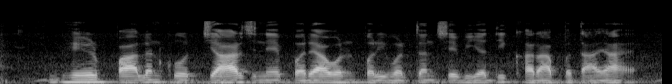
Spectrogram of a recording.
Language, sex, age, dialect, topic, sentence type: Hindi, male, 46-50, Kanauji Braj Bhasha, agriculture, statement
